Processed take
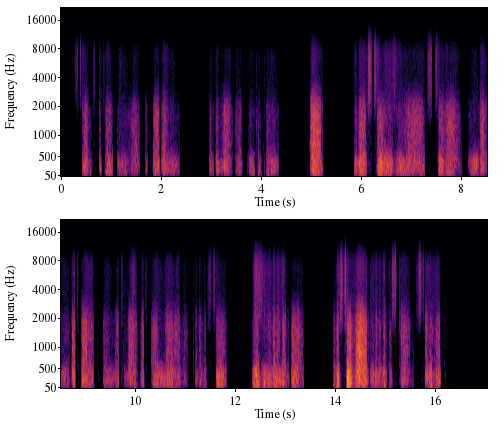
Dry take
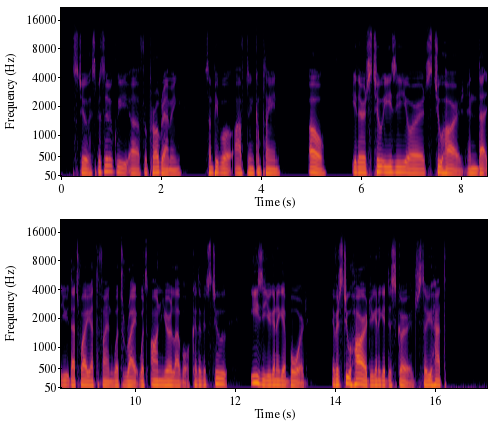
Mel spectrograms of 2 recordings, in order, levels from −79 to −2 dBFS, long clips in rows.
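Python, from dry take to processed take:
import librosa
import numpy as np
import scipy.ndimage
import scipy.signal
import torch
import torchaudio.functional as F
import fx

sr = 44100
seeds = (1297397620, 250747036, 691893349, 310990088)

y = fx.cheby_harmonics(x, sr, harmonics=(2, 3), levels_db=(-14, -18), full_scale_db=-16.5)
y = scipy.signal.sosfilt(scipy.signal.butter(4, 190.0, 'highpass', fs=sr, output='sos'), y)
y = fx.quant_dither(y, sr, seeds[0], bits=8, dither='none')
y = fx.noise_vocoder(y, sr, seeds[1], bands=3)
y = fx.band_widen(y, sr, depth_pct=70)
y = F.gain(torch.from_numpy(y), 2.0).numpy()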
